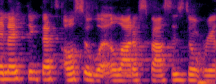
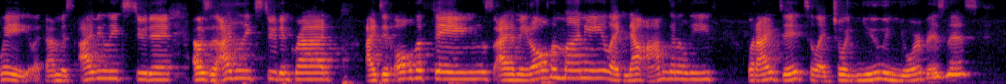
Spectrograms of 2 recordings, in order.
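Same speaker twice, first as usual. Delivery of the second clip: usual speaking voice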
